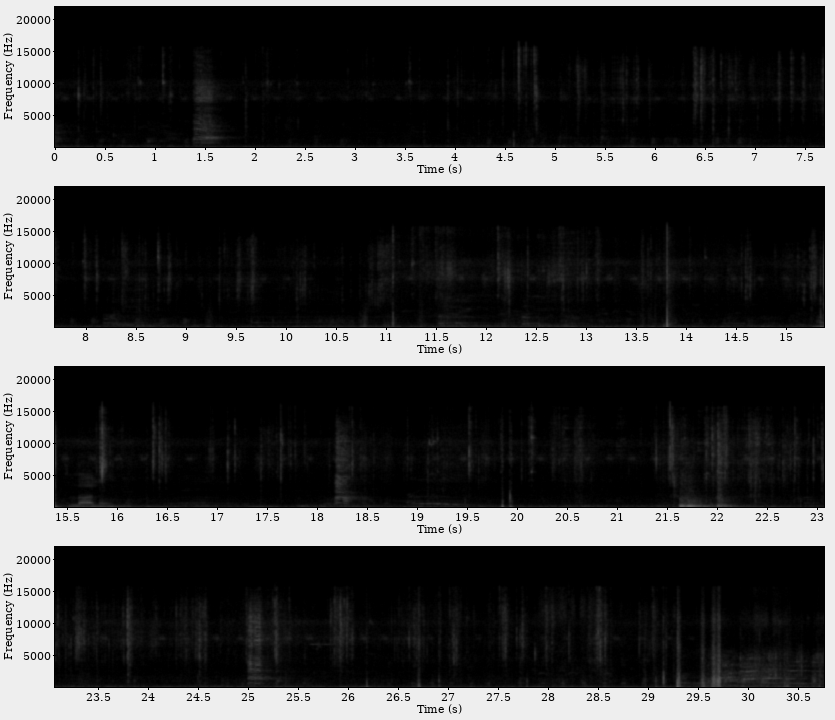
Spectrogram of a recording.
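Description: Near silence with faint chicken clucks now and then, over soft clicks of dried maize kernels being stripped from the cobs by hand. About two-thirds of the way through there is one louder knock.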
